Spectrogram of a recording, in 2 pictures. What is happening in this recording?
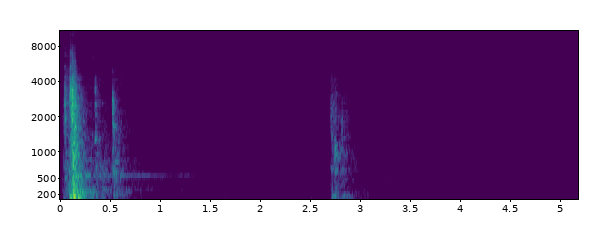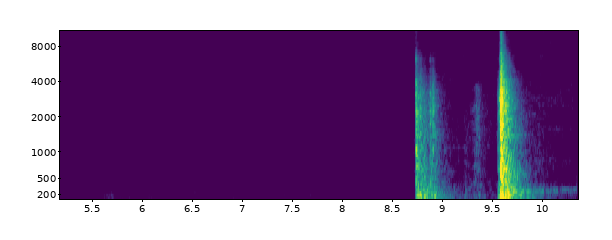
Microwave oveN door open closerecord20151218235055
Microwave oveN door opened and closed. Recorded with Jiayu G4 for my film school projects. Location - Russia.
microwave, opening, closing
